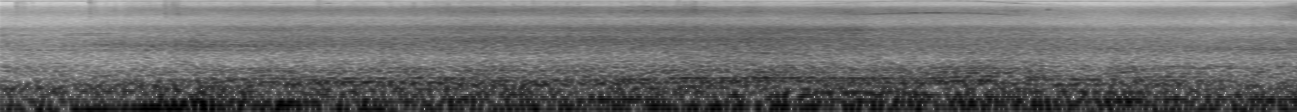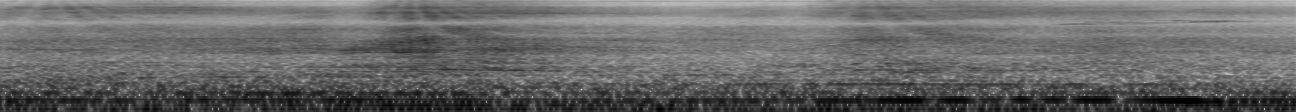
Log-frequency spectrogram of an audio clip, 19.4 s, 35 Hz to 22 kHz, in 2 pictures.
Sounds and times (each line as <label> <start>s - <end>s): Traffic Noise 0.0s - 19.4s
